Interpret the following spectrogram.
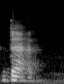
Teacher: The third is dental. Dental produced by touching the upper front teeth with the tip of the tongue. Dental sounds involve the upper teeth as the passive articulator and the tip of the tongue as the active articulator.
